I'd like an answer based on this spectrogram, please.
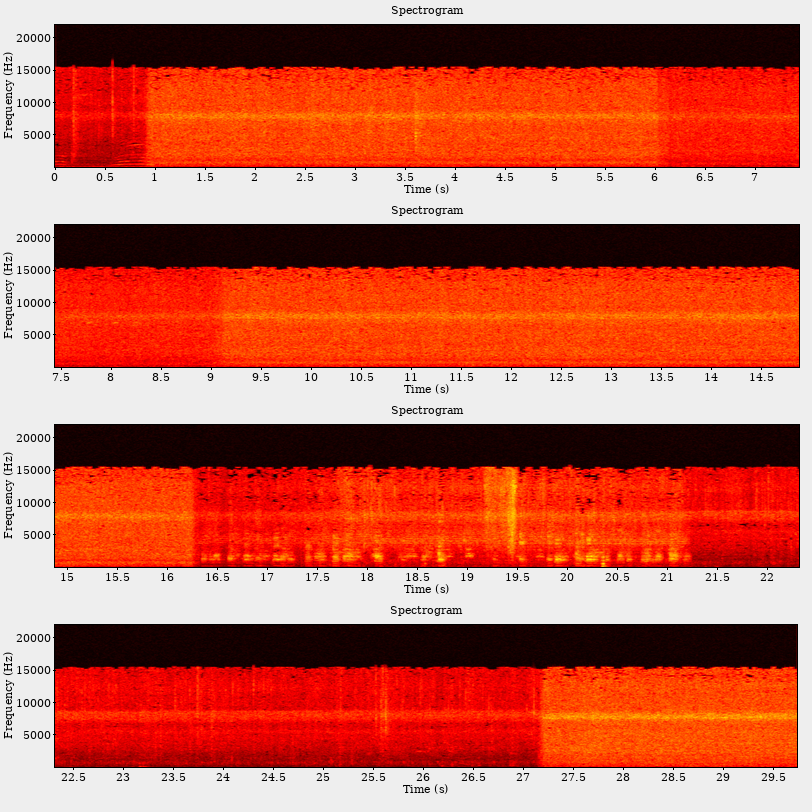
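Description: Ducks quacking in a busy, irregular stretch around the middle, set between longer stretches of a steady rushing hiss.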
